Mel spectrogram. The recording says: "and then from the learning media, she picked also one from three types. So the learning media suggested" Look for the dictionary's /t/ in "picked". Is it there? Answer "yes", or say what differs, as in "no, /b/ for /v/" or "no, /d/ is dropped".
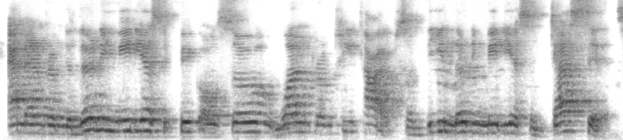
no, /t/ is dropped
